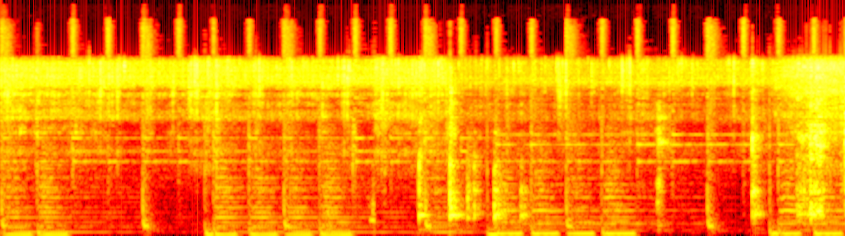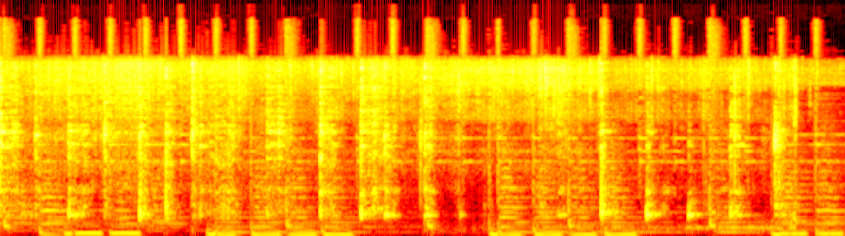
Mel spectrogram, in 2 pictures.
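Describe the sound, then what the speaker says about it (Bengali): Steady sizzling of onions frying in hot oil, with occasional stirring and scraping sounds, continuous and close throughout. "তেলটা গরম হলে এর মধ্যে পেঁয়াজ কুচি দিয়ে দিচ্ছি"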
